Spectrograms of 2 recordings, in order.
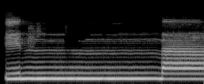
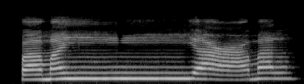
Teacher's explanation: Suara yang keluar dari pangkal hidung. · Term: suara guna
